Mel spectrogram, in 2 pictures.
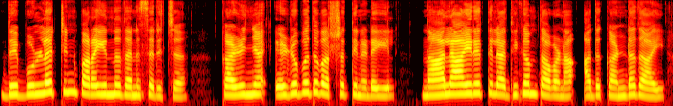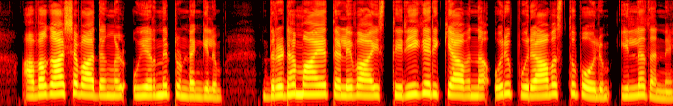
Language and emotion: Malayalam, neutral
